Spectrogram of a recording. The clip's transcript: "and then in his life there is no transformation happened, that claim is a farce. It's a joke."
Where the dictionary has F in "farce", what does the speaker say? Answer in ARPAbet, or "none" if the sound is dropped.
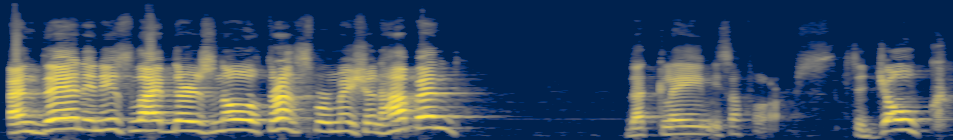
F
